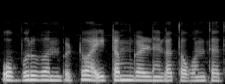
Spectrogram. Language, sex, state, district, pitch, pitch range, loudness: Kannada, female, Karnataka, Bangalore, 190 Hz, 180-195 Hz, -16 LUFS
